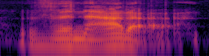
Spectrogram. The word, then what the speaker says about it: Vannata: Welcome back to the Chasing Common Ground podcast and today I'm joined for the first time by Vanata.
